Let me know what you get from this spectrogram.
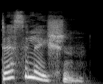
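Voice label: "desolation", British English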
